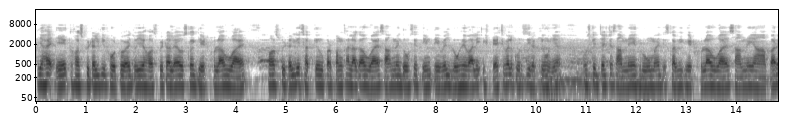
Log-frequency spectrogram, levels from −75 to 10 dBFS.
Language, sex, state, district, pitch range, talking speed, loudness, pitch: Hindi, male, Punjab, Kapurthala, 110-120 Hz, 205 wpm, -16 LUFS, 115 Hz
